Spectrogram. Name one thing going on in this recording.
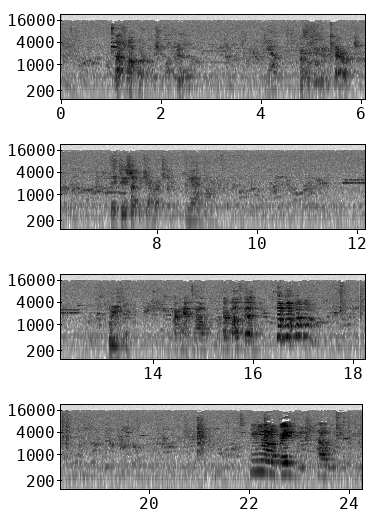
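A young girl talks and chatters.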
